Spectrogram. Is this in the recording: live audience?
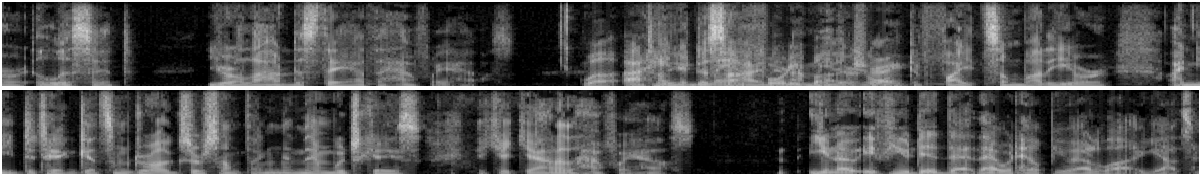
no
